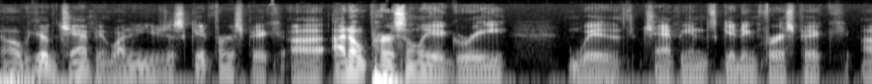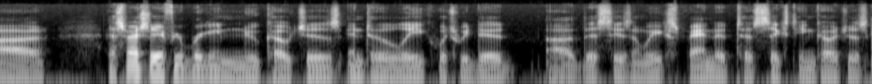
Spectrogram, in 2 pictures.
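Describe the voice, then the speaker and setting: A man talking quietly and somewhat monotonously, rambling with lots of fillers as he breaks down his team as a league coach. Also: low-pitched, clean tone, no room sound. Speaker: draft league coach and video host. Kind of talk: casual spoken commentary over slides.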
